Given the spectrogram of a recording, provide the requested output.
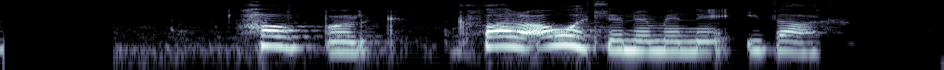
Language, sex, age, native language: Icelandic, female, 20-29, Icelandic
